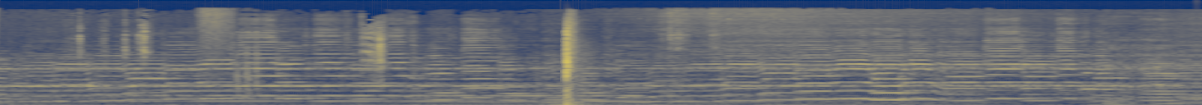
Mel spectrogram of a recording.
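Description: Cello playing a slow melody of changing bowed notes. About halfway through comes a single heavy thud, a block of clay set down on a wooden stand.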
